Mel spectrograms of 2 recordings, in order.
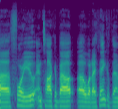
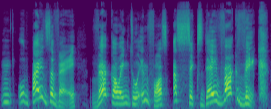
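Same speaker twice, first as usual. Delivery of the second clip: loud, high-pitched German officer caricature; comic German accent, drawn-out and loud; mock German accent; 7 semitones higher, 6 dB louder, slower than usual. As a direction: announce it slowly in a hammed-up German accent. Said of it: "if those Nazis came into France and were like".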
